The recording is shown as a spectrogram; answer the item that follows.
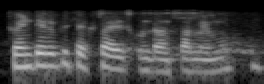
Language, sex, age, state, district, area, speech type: Telugu, male, 18-30, Telangana, Medchal, urban, conversation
